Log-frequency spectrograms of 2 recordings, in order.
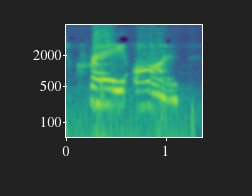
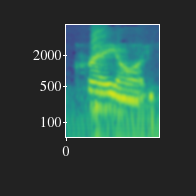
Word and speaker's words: crayon: In the English language, A-Y says A, so it's crayon. Just like bay, clay, so it's pronounced crayon.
